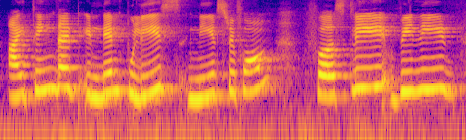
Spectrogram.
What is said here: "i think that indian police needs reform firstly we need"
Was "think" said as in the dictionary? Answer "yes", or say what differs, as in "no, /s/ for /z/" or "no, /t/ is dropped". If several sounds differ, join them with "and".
no, /t/ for /θ/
